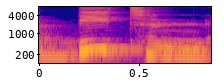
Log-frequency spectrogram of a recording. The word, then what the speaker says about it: beaten: Essa palavra beaten, ela é bem interessante, porque o E não é pronunciado. Então, do T para o N, você faz um tn, tn. É quase como se fosse um som para dentro. Beaten, beaten, ok?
